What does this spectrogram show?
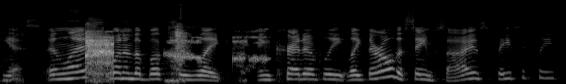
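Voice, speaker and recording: A woman's voice: on the high side, moderate pace, noisy background. A woman hosting a casual livestream Q&A as a game developer, talking informally and directly to viewers.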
